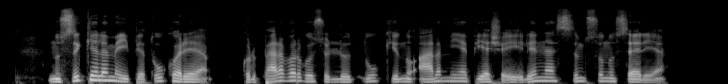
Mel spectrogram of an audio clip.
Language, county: Lithuanian, Vilnius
